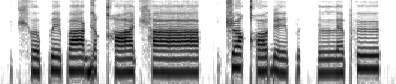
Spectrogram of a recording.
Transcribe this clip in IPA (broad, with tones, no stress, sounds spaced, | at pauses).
t͡ʃʰ ə˨ p e˦˨ p aː˦ ɡ i˧ qʰ aː˨˦ t͡ʃʰ aː˧ | ʈ͡ʂ əː˦ qʰ o˨˦ ɗ e˨ p | lː ɛ˨ pʰ ø˦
